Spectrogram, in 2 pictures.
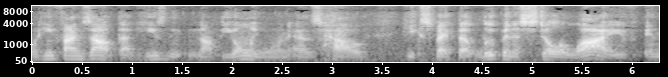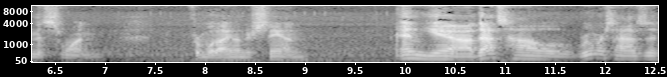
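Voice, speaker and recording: Speaking at a fairly slow pace, a man has a bright, sharp tone, big swings in loudness and ordinary pitch variation. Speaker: anime reviewer. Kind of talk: film review commentary. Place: home room. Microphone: camera far.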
